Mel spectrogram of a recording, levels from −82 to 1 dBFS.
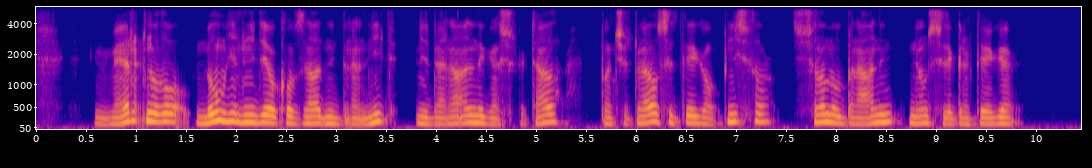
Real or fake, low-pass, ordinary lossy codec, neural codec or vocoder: fake; 5.4 kHz; none; autoencoder, 22.05 kHz, a latent of 192 numbers a frame, VITS, trained on many speakers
